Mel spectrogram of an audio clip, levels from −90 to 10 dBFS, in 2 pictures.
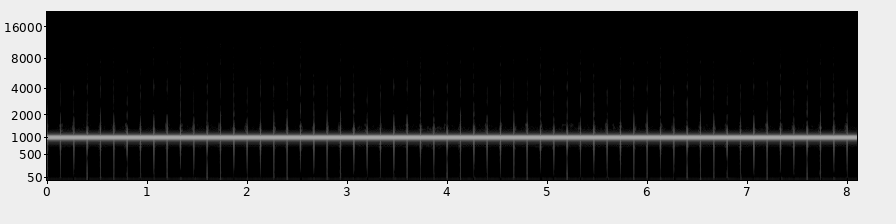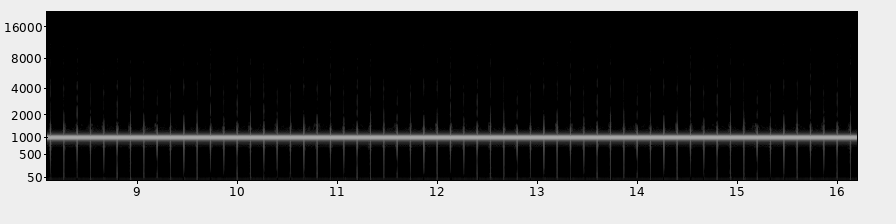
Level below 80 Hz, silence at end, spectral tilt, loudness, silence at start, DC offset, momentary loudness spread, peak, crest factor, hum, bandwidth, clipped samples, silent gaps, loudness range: under -90 dBFS; 0 s; -3 dB/octave; -28 LUFS; 0 s; under 0.1%; 0 LU; -24 dBFS; 4 dB; none; 1.7 kHz; under 0.1%; none; 0 LU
